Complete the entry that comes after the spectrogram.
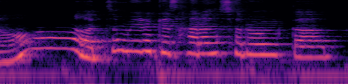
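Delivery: high doting gush; gushing praise. Shown as a demonstration. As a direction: dote over the child. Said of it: "이런 말은요". (아이에게 감탄하며 다정하게)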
